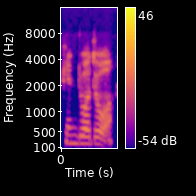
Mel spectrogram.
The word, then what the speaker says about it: Pinduoduo: PDD in the full pronunciation, and Dina did a pretty good job, is Pinduoduo. Right, so Pinduoduo in English,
